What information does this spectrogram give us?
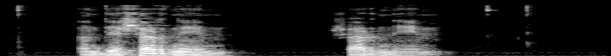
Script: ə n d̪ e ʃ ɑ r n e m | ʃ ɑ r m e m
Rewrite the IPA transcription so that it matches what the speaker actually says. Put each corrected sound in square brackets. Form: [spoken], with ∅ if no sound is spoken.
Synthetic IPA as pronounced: ə n d̪ e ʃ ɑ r n e m | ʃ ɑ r [n] e m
